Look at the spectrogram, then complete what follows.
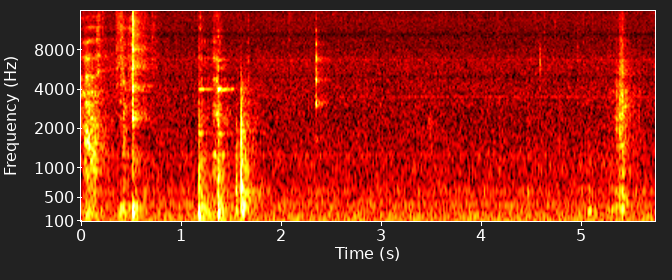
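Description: Chopsticks tapping and clinking lightly against a small ceramic dish as food is picked up. There are a few scattered clinks, mostly in the first two seconds, one with a brief ring, and one more near the end.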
